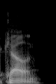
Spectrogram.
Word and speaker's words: Calin: People pronounce it in all sorts of ways. Calin. Calin. I prefer Calin.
